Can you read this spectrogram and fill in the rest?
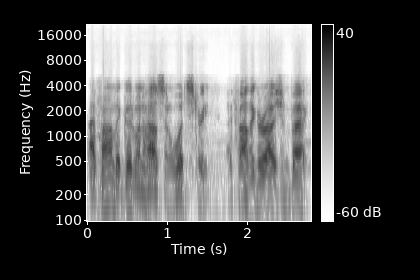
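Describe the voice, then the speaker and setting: Cool-headed radio detective, muffled vintage sound. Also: male voice, low-pitched, sing-song, fast talker, soft background music. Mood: tense, wry narration. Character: quick-witted, cool-headed male insurance investigator. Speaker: lead actor and narrator of a radio detective series. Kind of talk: 1950s radio acting, first-person crime narration.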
